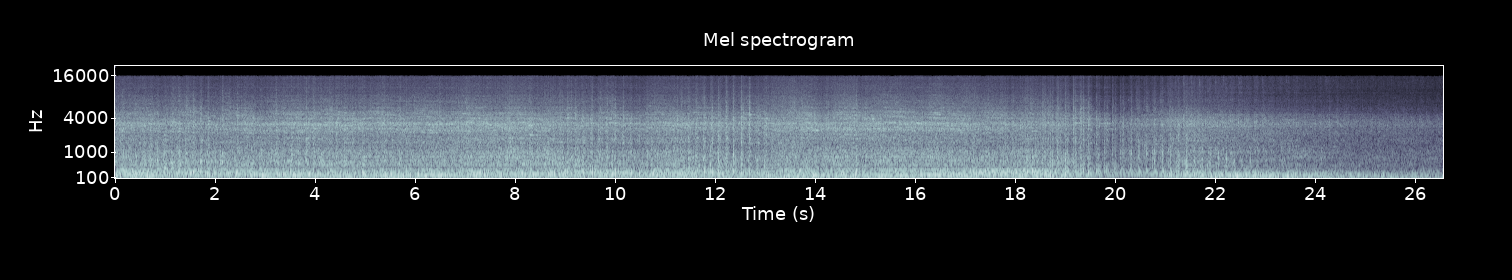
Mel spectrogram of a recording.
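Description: Covered hopper cars of a CSX grain train rolling past, the wheels rumbling steadily on the rails. About twenty seconds in the sound drops, swells once more and then fades as the last cars go by.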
